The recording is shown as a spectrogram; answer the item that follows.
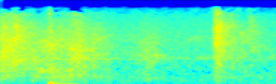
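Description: A soft thump about half a second in, then the plastic house wrap rustling faintly as it is handled on the floor, with a brief click near the end.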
